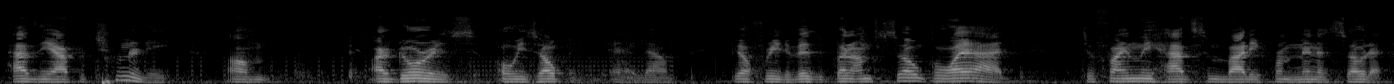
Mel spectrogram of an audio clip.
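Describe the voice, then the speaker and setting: Bright-voiced Boston man, halting welcome. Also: medium pitch, steady tone, slight background noise. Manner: friendly, halting, many "um"s. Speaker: workshop participant doing role-play. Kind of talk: role-play of a doorstep welcome.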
